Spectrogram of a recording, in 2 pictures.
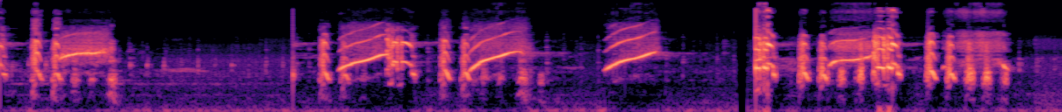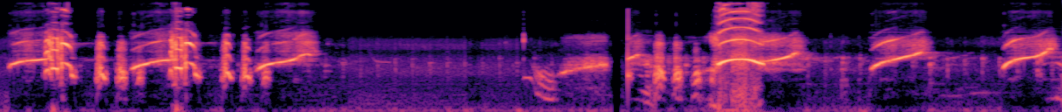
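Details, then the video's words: Grey francolin pair in a field in breeding season, trading harsh upward-sweeping notes in uneven clusters with brief pauses between bursts and one loud, rough blast toward the end. "Pakistani tetar ki awaz | teetar awaz | female teetar sound"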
